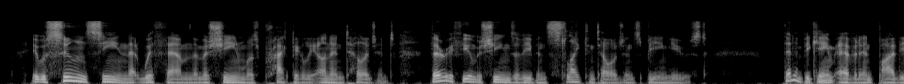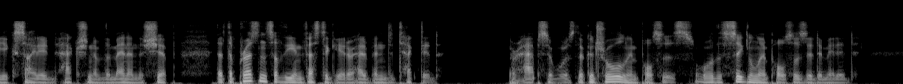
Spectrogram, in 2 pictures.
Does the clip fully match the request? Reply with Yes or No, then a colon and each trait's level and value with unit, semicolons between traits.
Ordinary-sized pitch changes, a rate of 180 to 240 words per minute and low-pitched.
Yes: average, 4.3 semitones; average, 185 wpm; very low, 85 Hz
